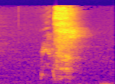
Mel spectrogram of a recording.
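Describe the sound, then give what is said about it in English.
A single sharp, fairly loud sneeze, with a short intake of breath just before the burst. No talking accompanies it. “Hold one second, fam. I'm about to sneeze.”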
